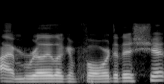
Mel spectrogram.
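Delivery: fast, eager, excited gush. Talking with others about what comes next, sounding excited. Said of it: "You really sound it".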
